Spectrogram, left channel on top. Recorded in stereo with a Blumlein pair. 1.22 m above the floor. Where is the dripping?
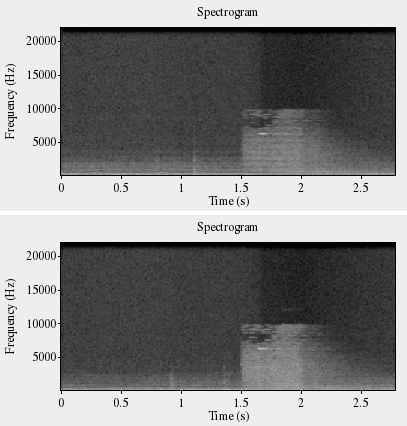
65° right, 3.5 m.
